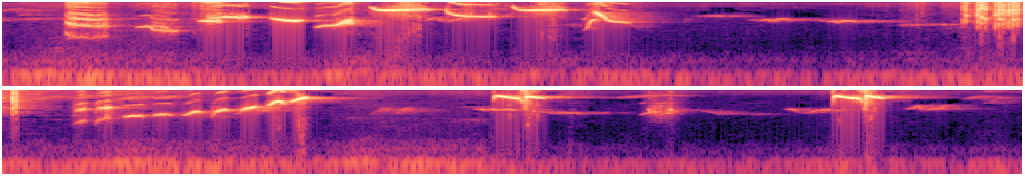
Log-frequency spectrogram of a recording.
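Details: Sunda bush warbler in full voice: rapid high whistles and trills, a rising run of notes in the middle, then short isolated piercing whistles, over a steady low hum.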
